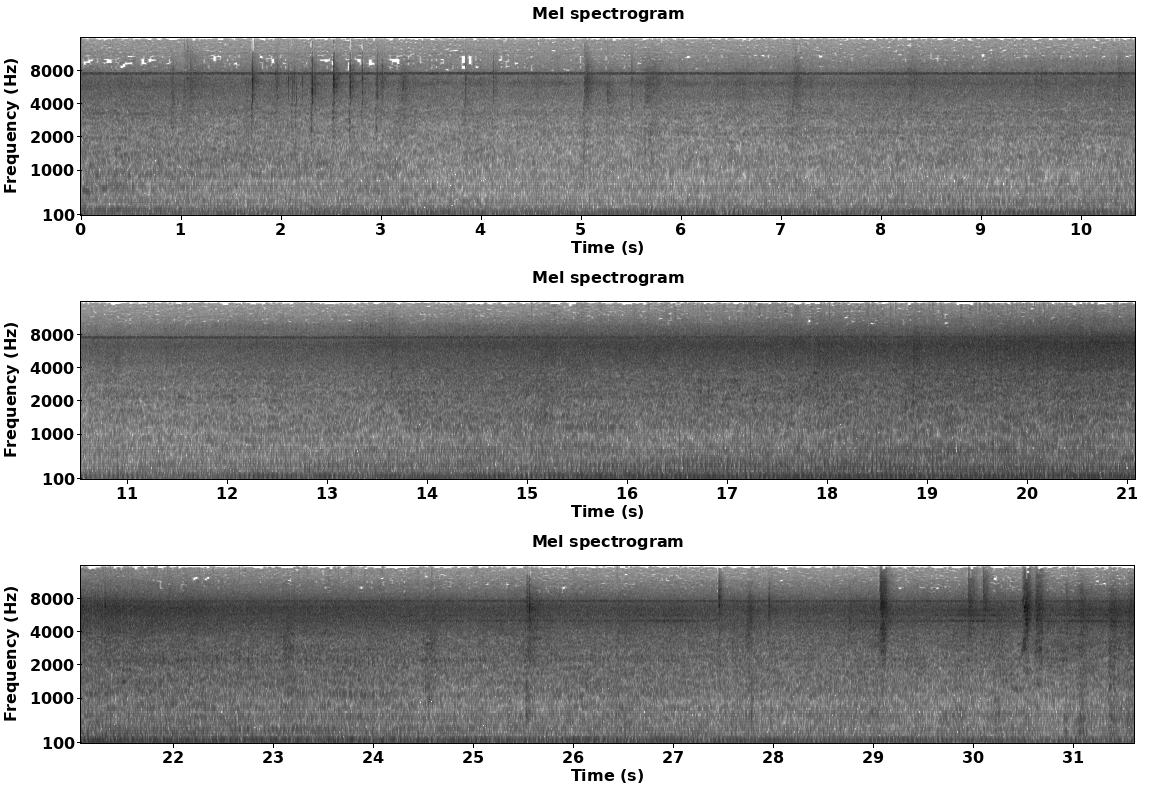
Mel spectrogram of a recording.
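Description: Steady low rumble of a motor vehicle engine, growing louder through the middle and easing again near the end.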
